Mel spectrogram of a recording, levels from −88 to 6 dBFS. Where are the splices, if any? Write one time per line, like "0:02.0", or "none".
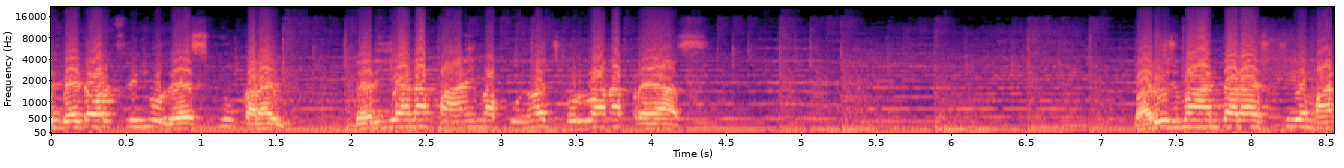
none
